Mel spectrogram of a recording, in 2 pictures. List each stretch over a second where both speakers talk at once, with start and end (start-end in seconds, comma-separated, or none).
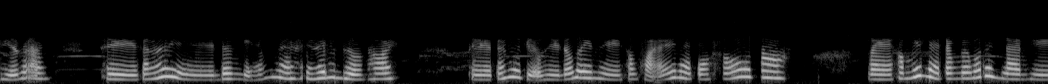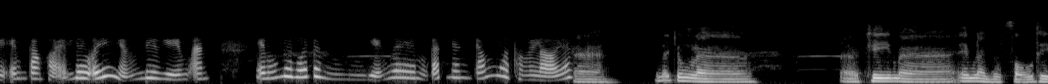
none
